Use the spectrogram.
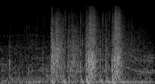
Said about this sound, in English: Claire turns to see the effigy on the bonfire exploding with firecrackers.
